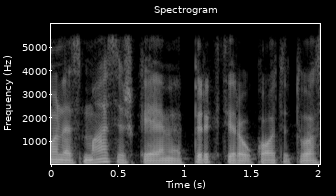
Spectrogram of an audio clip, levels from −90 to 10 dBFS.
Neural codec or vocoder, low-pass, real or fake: none; 5.4 kHz; real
